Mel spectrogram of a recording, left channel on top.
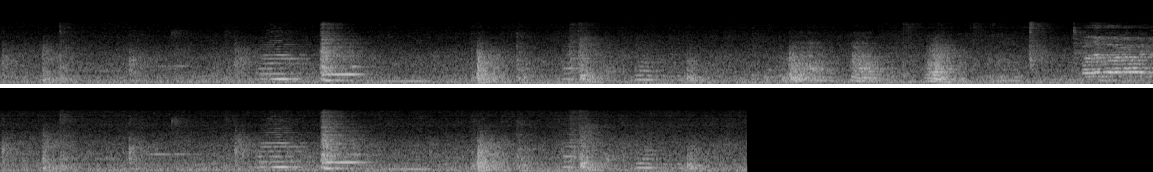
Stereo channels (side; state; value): right; drops out; at 7.5 s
